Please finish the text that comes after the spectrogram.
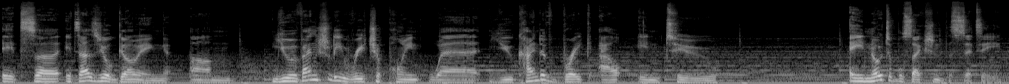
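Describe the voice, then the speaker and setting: A man narrates a tabletop roleplaying scene in a low voice over clearly audible music. He takes his time, feeling his way through each description with frequent pauses. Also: sing-song. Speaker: game master. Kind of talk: improvised tabletop game narration.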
